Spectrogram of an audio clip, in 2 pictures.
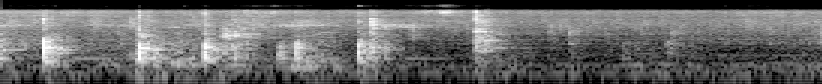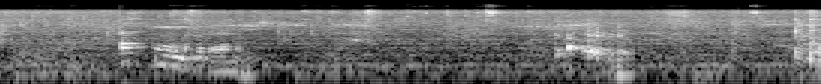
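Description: Mustard seeds, curry leaves and onions fry in hot tempering oil, crackling and sizzling close up with repeated sharp pops and stirring scrapes over several seconds.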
